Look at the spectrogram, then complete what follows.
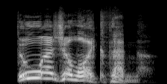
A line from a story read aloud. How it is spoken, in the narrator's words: shouted Flannery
